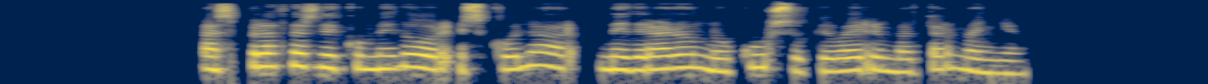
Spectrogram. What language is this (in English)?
Galician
